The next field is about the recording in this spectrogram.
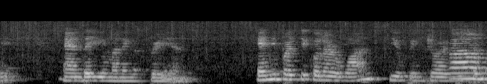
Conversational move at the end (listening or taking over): taking over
